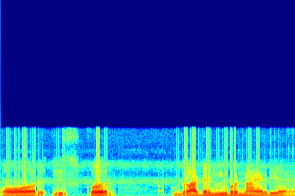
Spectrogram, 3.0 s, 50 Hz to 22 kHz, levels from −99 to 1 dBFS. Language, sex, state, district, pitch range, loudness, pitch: Hindi, male, Bihar, Bhagalpur, 110-130 Hz, -17 LUFS, 120 Hz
